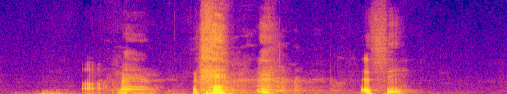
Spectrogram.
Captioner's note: laugh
